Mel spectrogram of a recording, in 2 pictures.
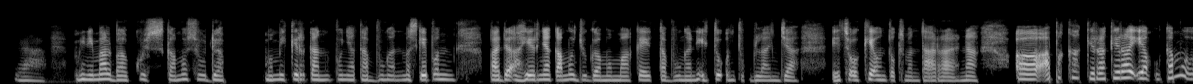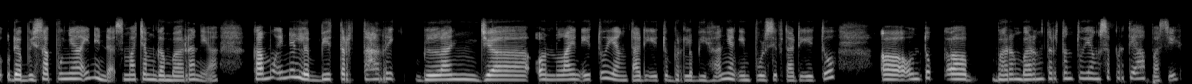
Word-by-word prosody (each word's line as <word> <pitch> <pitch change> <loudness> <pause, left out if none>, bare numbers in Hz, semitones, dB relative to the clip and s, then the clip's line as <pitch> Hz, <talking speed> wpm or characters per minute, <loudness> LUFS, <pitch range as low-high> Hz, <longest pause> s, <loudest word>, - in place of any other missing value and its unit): Ya. 180 -4 -11 0.3
Minimal 230 +2 +2
bagus 205 +2 +1
kamu 210 +4 -3
sudah 215 -2 -2 0.4
memikirkan 220 0 0
punya 215 0 -5
tabungan 205 +1 -5
meskipun 220 +2 +2 0.4
pada 215 +1 +5
akhirnya 215 +2 +5
kamu 205 +2 +3
juga 205 -1 -2
memakai 195 +1 -1
tabungan 195 +2 -4
itu 215 +2 0
untuk 195 -2 -8
belanja. 185 0 -2 0.3
It's 190 +4 +1
ok 205 +4 +5
untuk 200 -3 -4
sementara. 180 -2 -1
Nah, 190 -2 +1 0.4
eee, 235 -1 +8
apakah 310 -1 -4
kira-kira 290 +4 +4
yang 280 -1 +8 0.2
kamu 295 - -1
sudah 230 0 +2
bisa 220 +3 +3
punya 260 +1 0
ini 275 -3 -2
ndak - - -3
semacam 225 +1 0
gambaran 205 +1 -1
ya, 185 - -6 0.3
kamu 255 +5 +3 0.2
ini - - 0
lebih 230 +3 -1
tertarik 245 +1 -1 0.2
belanja 215 -1 +3
online 225 0 0 0.2
itu 290 0 -5
yang 215 -5 0
tadi 195 0 -4
itu - - -8
berlebihan, 195 +3 -6
yang 240 - -1
impulsif 200 +1 -3
tadi 185 0 -5
itu, 290 +8 -4 0.5
eee, 225 -2 +5
untuk 250 +4 -5
eee 240 0 +3 0.2
barang-barang 230 +2 -2
tertentu 270 +1 -7
yang 270 -1 -4
seperti 285 0 -1
apa 185 -10 -7
sih? 205 +4 -5
220 Hz, 150 wpm, -24 LUFS, 195-240 Hz, 0.5 s, eee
